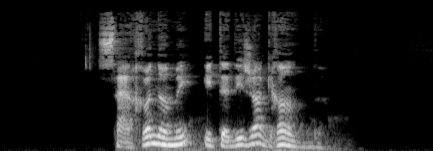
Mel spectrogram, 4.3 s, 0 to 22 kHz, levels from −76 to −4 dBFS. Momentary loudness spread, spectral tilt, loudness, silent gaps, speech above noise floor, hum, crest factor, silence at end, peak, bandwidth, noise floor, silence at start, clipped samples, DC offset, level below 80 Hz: 10 LU; -4 dB/octave; -16 LUFS; none; 55 dB; none; 18 dB; 1.1 s; 0 dBFS; 16.5 kHz; -71 dBFS; 1 s; under 0.1%; under 0.1%; -46 dBFS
